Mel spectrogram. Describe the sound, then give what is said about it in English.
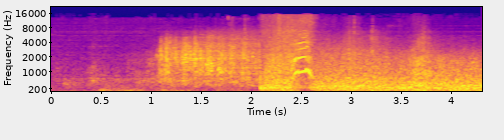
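Missile strike explosions hitting a tower building in Gaza City: a deep, roaring rumble that swells in two distinct steps and then holds loud and sustained, with no talk over it. “This is a missile attack on Palestine Tower.”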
